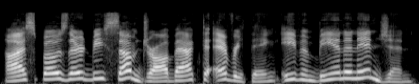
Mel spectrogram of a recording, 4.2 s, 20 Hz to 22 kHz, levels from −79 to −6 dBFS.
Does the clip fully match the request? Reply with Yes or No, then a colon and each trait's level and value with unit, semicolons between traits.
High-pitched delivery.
Yes: high, 225 Hz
